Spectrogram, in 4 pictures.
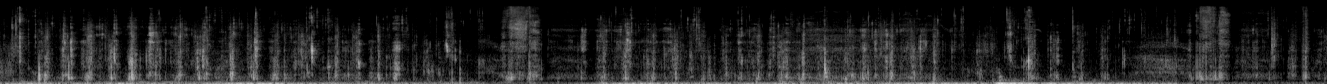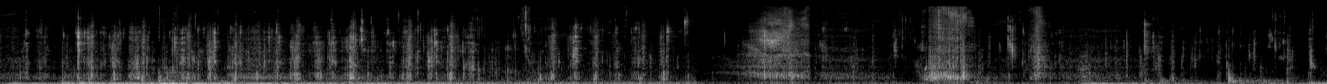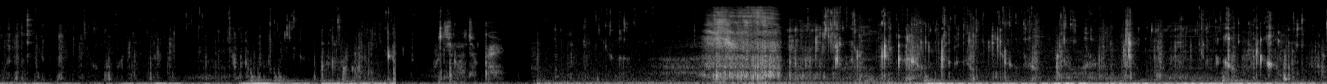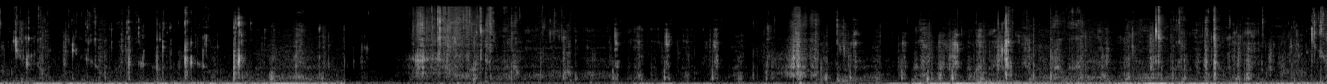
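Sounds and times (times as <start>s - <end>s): chewing and biting food: 0.0s - 30.7s, 32.1s - 33.0s, 33.6s - 53.0s.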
